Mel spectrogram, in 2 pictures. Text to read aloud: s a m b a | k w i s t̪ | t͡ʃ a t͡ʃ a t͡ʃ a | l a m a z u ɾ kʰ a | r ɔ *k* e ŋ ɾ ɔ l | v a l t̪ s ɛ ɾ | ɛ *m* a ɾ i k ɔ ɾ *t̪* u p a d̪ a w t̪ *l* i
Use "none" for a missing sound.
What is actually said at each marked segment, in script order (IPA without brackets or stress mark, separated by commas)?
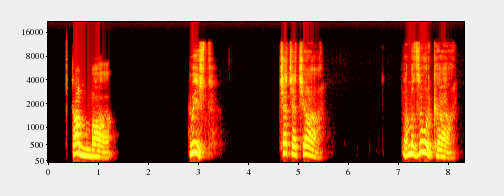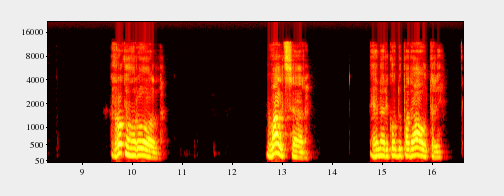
k, n, d̪, ɾ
